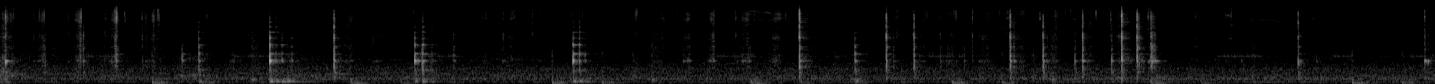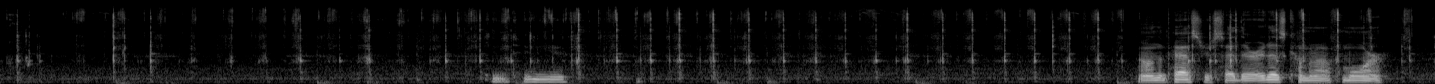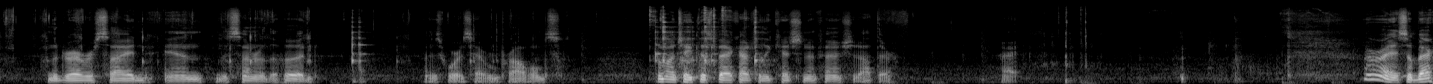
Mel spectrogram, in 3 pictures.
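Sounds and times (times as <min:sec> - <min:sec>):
toothbrush scrubbing metal: 0:00.0 - 0:01.7, 0:03.3 - 0:05.6, 0:06.4 - 0:08.1, 0:08.8 - 0:12.6, 0:14.3 - 0:34.2
metal tapping against glass: 0:02.7 - 0:03.0, 0:04.1 - 0:04.4, 0:32.2 - 0:32.5.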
